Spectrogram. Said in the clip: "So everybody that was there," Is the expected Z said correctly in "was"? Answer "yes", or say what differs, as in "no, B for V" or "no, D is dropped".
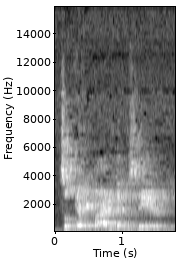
yes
